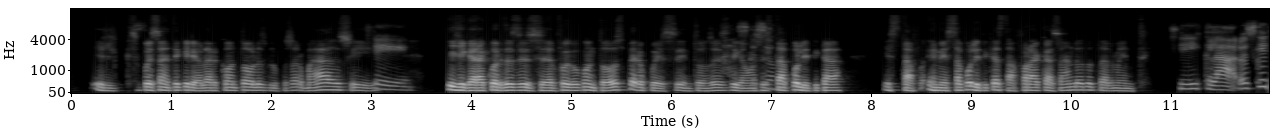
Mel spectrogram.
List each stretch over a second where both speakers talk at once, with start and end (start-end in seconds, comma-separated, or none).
none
